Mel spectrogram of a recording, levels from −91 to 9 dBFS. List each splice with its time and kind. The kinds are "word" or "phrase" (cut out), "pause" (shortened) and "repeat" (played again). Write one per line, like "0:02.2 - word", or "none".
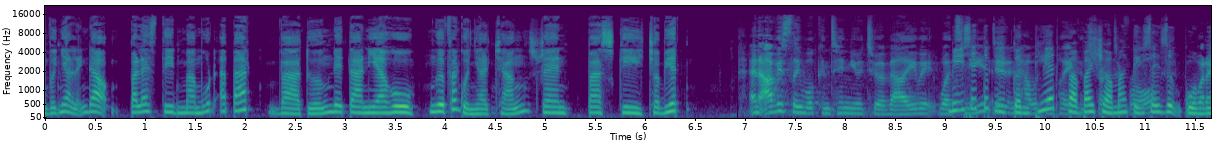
0:02.6 - word
0:03.7 - pause
0:04.1 - word
0:09.5 - phrase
